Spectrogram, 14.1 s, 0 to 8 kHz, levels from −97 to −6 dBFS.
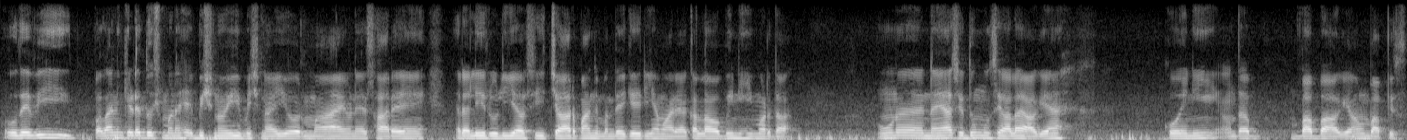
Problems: constant background noise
